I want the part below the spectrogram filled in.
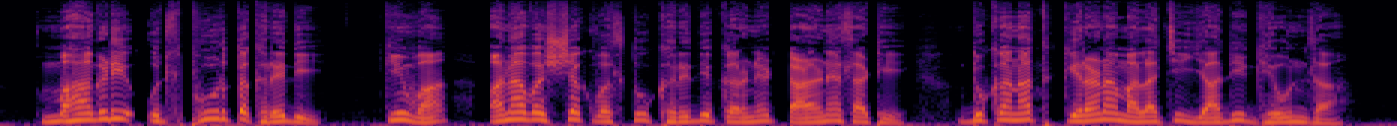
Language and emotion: Marathi, neutral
